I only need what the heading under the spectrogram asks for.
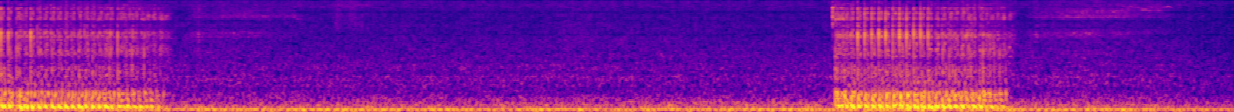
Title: Snoring 😴 😂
